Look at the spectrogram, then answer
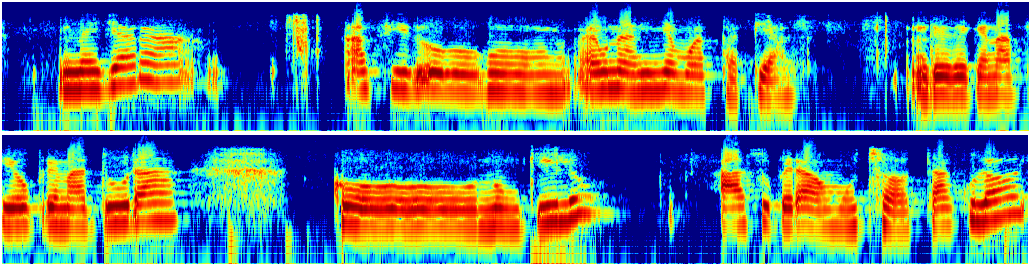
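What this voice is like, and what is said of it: Andalusian Spanish accent. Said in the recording (Spanish): “ese acento tan precioso ... Somos de Algadinejo, Granada.”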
